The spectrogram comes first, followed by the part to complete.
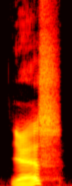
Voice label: yes, mage voice; Mage Voice Pack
